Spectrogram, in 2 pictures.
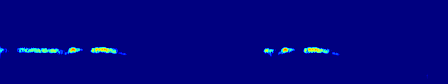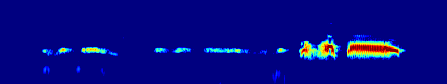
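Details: Spotted dove used as a decoy, goading rivals to fight in thổ đồng style; a series of soft, short low coos spaced a few seconds apart ends in a loud, rough, buzzing drawn-out coo.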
